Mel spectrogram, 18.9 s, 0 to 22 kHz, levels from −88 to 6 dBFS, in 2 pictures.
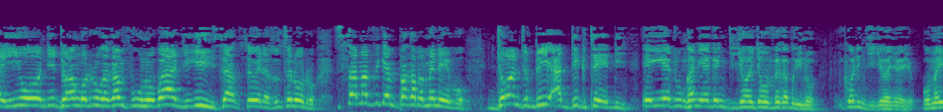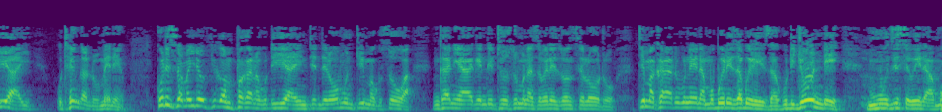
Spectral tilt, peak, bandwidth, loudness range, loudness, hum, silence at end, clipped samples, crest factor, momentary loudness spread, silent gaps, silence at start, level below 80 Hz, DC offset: -5 dB/octave; -2 dBFS; 8.8 kHz; 4 LU; -16 LUFS; none; 0 s; under 0.1%; 14 dB; 8 LU; none; 0 s; -54 dBFS; under 0.1%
